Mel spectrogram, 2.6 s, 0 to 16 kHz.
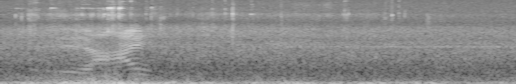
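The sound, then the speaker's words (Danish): A bunch of about 20 keys jangles briefly near the start, a short metallic rattle over a steady low rumble like wind or a vehicle outdoors. “Jeg har 20 nøgler med nede.”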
